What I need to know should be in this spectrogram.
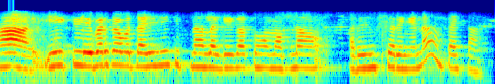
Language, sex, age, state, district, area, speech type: Hindi, female, 18-30, Uttar Pradesh, Azamgarh, rural, conversation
